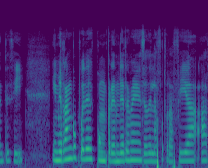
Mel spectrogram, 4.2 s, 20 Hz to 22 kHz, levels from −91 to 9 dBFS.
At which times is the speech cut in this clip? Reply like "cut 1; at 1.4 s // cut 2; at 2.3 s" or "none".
cut 1; at 1.0 s // cut 2; at 2.9 s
